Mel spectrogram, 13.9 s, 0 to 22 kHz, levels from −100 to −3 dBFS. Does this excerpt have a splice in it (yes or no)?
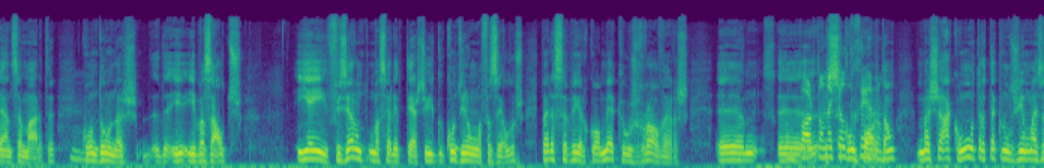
yes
